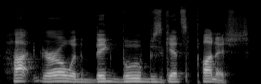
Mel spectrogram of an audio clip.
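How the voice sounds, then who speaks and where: A man's voice: medium pitch, slow pace, fairly bright tone, no room sound. Dry-sounding man rambling on a live stream. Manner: sweary, rambling. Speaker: streamer reacting to videos. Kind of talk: casual live stream commentary.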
